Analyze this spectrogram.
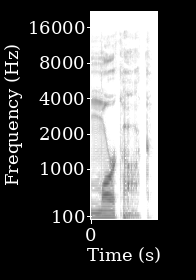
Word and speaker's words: Moorcock: Well, it's still pronounced Moor. Dang. Like a moor tough.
